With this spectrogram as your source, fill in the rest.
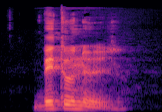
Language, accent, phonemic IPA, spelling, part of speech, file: French, France, /be.tɔ.nøz/, bétonneuses, noun, LL-Q150 (fra)-bétonneuses.wav
- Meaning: plural of bétonneuse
